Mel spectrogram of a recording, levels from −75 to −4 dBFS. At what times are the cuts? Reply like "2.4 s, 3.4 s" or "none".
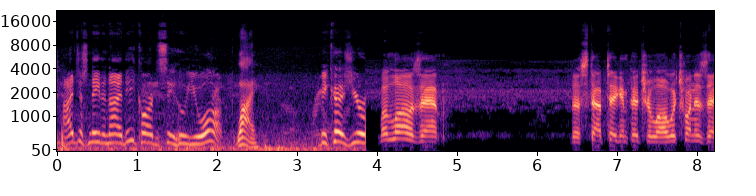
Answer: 3.9 s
